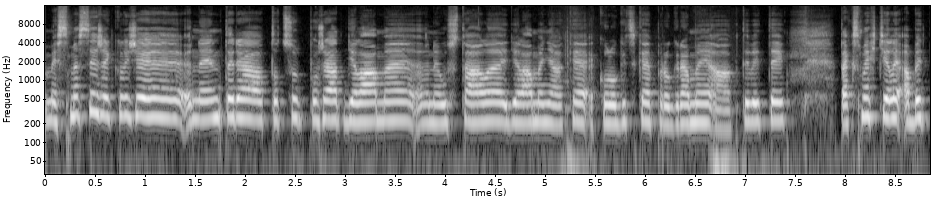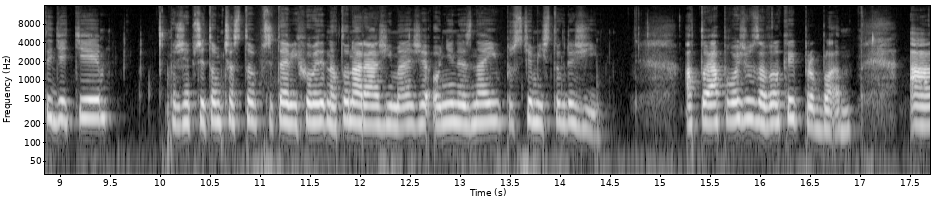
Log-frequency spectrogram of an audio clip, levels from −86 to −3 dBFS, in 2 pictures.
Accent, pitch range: native, 205-230 Hz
